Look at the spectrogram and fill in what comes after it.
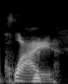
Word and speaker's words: Kwai: And as people that don't know who David Lean is, he directed these large scale epics, The Bridge on the River Kwai, am I saying it right? – Kwai, Dr. Zhivago, and Lawrence of Arabia.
